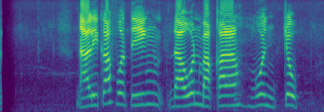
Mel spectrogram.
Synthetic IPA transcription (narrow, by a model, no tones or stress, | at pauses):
nalikafət̪iŋdaunbakalŋuɲt͡ʃup̚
